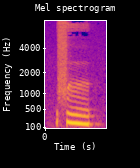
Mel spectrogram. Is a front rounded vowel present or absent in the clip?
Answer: absent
